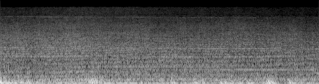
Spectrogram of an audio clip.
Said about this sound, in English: looks like a helicopter, Coast Guard's flying by here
